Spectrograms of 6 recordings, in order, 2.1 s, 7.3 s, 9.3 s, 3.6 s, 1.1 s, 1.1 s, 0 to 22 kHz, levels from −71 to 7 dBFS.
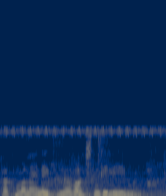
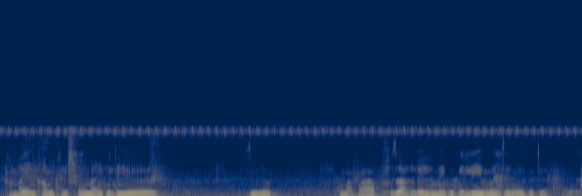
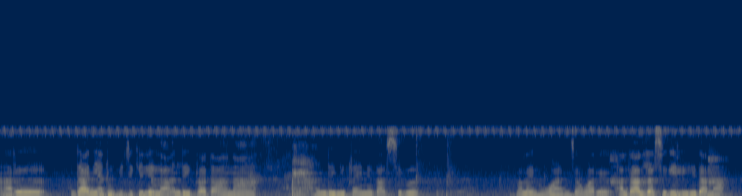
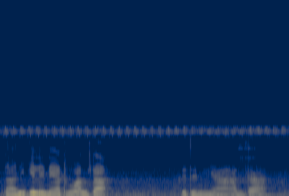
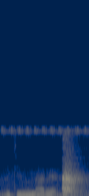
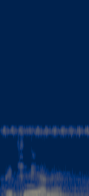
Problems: low volume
